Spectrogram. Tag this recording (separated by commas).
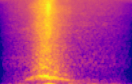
swish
